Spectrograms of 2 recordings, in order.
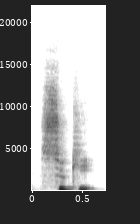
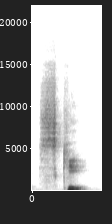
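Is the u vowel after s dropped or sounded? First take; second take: sounded; dropped. First: The u vowel after s is sounded. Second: The u vowel after s is dropped. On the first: The speaker calls it wrong. "typically you don't say suki" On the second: The speaker calls it right. "You say ski"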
